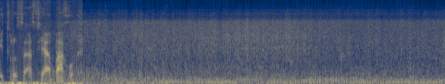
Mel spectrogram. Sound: engine sound and gravel

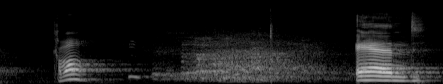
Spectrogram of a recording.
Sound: audience laughs

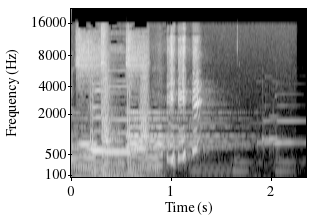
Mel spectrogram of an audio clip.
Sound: laughs

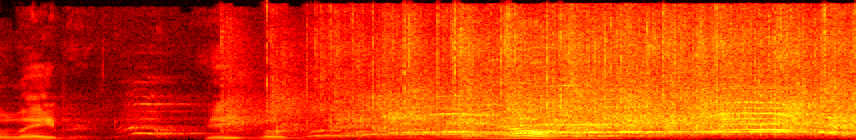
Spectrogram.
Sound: applause

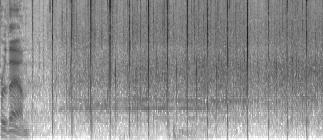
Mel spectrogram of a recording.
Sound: audience cheering

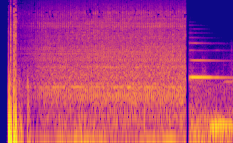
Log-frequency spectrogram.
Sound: movie reel sound

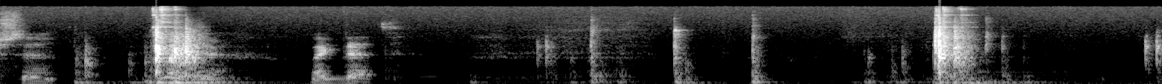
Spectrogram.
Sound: machine clanking

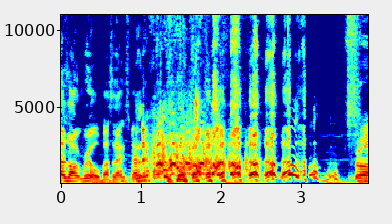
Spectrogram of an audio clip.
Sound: all laughing

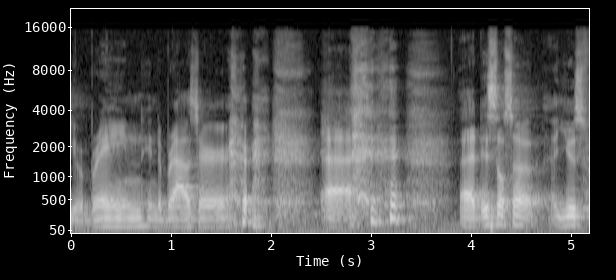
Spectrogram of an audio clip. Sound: laughs

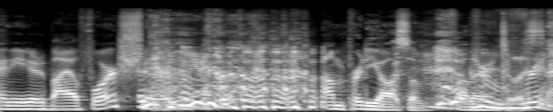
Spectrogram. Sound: laughter

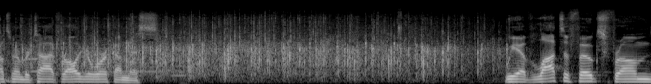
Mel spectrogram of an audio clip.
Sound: applause

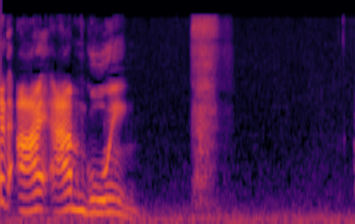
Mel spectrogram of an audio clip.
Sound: scoffs

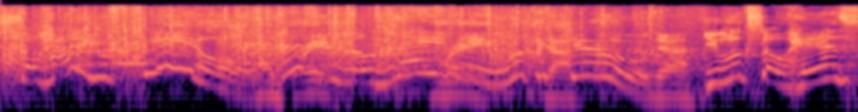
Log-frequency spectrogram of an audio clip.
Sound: crowd cheering; applause

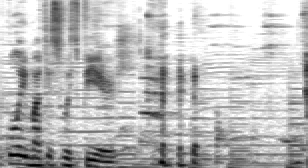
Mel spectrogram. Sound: chuckle

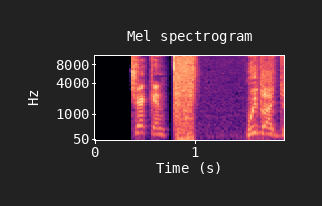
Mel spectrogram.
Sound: boom

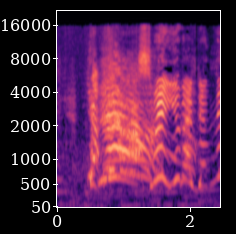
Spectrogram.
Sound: boys cheering

